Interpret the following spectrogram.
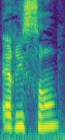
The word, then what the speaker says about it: hérisson: Le hérisson, alors H muet et pas de liaison.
